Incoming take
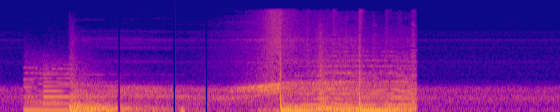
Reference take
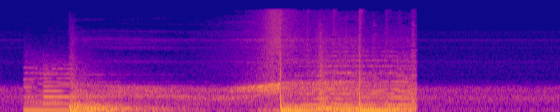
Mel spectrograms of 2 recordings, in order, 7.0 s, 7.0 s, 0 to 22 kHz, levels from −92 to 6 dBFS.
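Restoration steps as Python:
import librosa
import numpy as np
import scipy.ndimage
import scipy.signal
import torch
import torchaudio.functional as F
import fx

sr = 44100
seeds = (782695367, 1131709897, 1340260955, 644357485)

y = fx.highpass(x, sr, hz=140.0, slope=24, at=(1.32, 1.44), fade=0.02)
y = fx.highpass(y, sr, hz=140.0, slope=24, at=(2.25, 2.37), fade=0.02)
y = fx.fix_interpolate(y, sr, at_s=(1.48, 2.17, 2.57), length_ms=29.0)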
